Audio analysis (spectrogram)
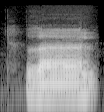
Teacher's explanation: اوپر اور نیچے کے دونوں دانتوں کے درمیان جب زبان کی نوک آئے گی ذرا سی، تو اس وقت یہ حرف ادا ہوتا ہے، زال۔ زیڈ ساؤنڈ اس کا بنتا ہے انگلش کے اعتبار سے، لیکن اس کو باریک پڑھا جاتا ہے، اور باریک پڑھنے کا طریقہ کیا ہے وہ میں آپ کو پہلے ہی بتا چکا ہوں۔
